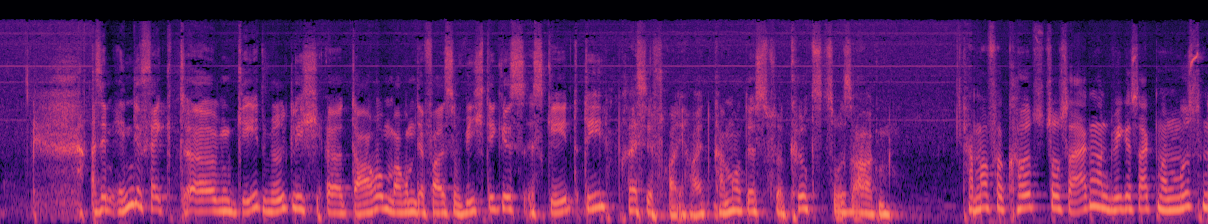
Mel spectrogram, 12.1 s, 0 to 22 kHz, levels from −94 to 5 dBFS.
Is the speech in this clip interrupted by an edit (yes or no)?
yes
